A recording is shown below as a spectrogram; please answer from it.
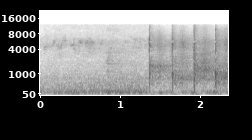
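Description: An audience starts applauding about two-thirds of the way in, the claps thickening quickly after a brief stretch of quiet room noise.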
